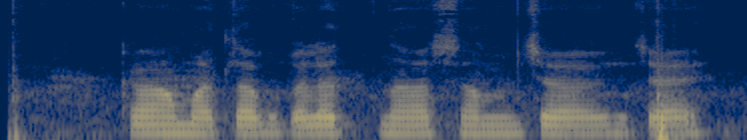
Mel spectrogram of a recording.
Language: Urdu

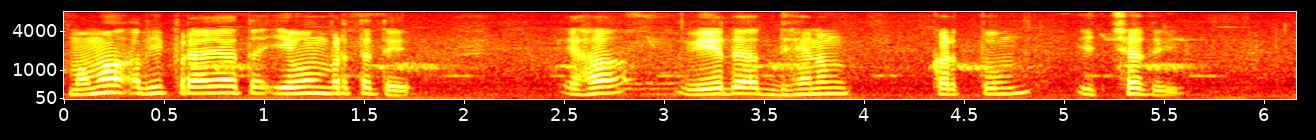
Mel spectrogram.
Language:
Sanskrit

